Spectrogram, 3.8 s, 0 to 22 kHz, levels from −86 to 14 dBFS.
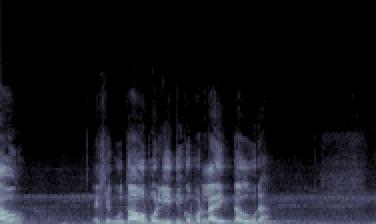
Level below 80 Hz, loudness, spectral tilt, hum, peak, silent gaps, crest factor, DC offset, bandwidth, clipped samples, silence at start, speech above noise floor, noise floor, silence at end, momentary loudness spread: -76 dBFS; -21 LUFS; -3.5 dB/octave; none; -4 dBFS; none; 20 dB; under 0.1%; 13 kHz; under 0.1%; 0 s; 25 dB; -46 dBFS; 0 s; 13 LU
